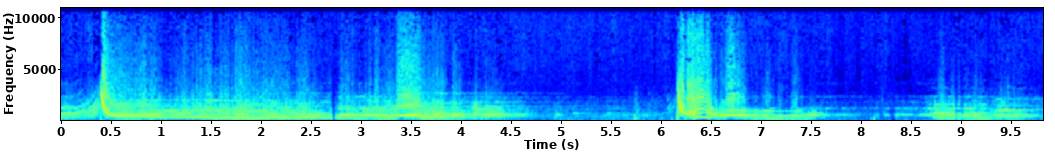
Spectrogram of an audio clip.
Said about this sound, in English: There was no Harold Angel singing, that was our Puerto Rican dog Pedal, just singing a Merry Christmas to you.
